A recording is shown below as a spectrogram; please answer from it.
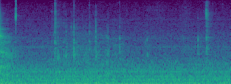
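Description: Faint, scattered clicks from working a computer's keyboard and mouse over quiet room tone.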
